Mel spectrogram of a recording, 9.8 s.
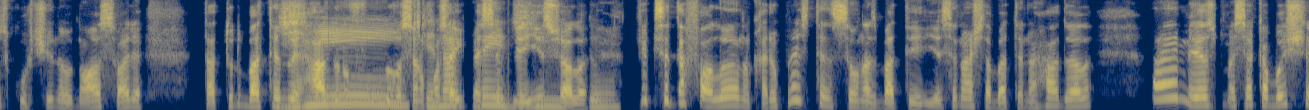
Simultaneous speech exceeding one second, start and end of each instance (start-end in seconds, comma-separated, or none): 2.0-4.4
